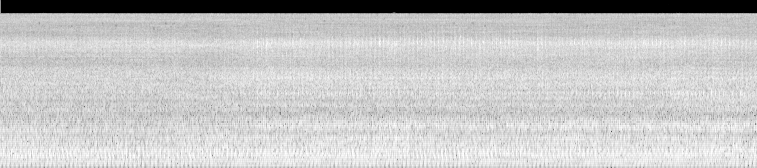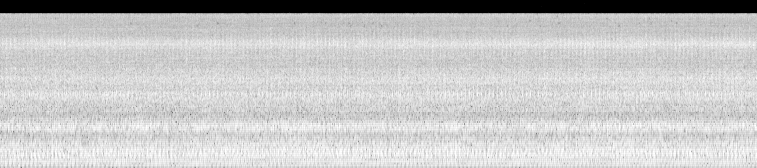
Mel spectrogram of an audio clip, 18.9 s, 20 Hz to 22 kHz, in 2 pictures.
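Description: Toyota 2AZ-FE 2.4-litre four-cylinder engine idling steadily, its balancer shaft newly replaced.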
